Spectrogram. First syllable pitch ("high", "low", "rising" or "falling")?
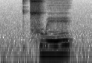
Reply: rising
